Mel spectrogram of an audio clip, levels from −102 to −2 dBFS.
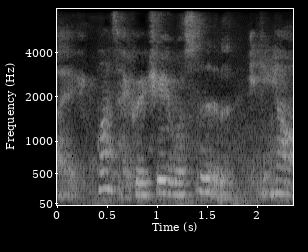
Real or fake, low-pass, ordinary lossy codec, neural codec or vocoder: fake; none; none; codec, 16 kHz, 2 kbps, X-Codec, WavLM features, trained on Multilingual LibriSpeech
